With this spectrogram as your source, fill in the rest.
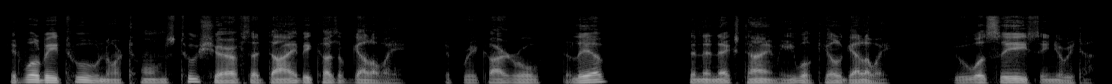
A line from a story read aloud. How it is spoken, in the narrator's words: mumbled Ignacio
